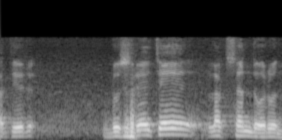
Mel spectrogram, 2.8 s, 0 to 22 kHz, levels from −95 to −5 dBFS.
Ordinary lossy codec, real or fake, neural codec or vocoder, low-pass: MP3, 48 kbps; fake; codec, 16 kHz in and 24 kHz out, 1 kbps, XY-Tokenizer; 7.2 kHz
